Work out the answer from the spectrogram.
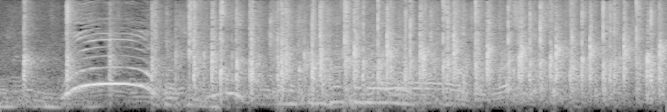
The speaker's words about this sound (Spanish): ¿Ya ven por qué tenían que aplaudir fuerte? ¡Señores! Si hubieran aplaudido más,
